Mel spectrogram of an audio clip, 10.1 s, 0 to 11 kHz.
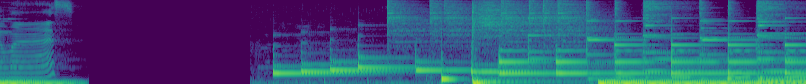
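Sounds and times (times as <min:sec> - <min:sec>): tuned percussion notes ringing: 0:03.4 - 0:09.8.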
